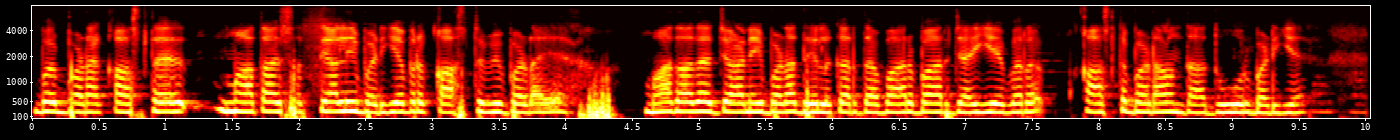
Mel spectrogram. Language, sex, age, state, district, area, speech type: Dogri, female, 30-45, Jammu and Kashmir, Kathua, rural, spontaneous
